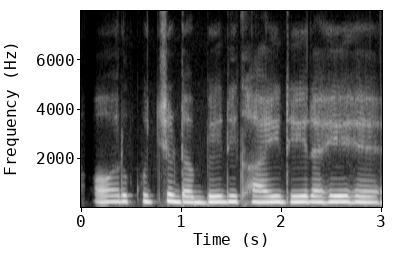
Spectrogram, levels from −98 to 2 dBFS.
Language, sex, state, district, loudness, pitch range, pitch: Hindi, female, Himachal Pradesh, Shimla, -12 LUFS, 230-240 Hz, 230 Hz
